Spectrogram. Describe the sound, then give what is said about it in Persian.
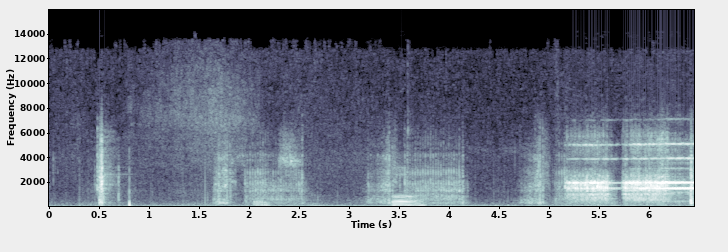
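A telephone rings near the end with a steady, bright trilling tone as a call is placed to reach a doctor, preceded by a few soft knocks, rustles and a brief murmured voice. “این هم کارتشون، شما میتونین تلفنی ازشون بپرسین.”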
